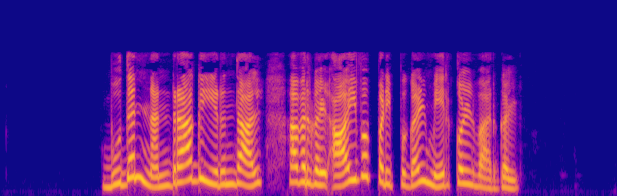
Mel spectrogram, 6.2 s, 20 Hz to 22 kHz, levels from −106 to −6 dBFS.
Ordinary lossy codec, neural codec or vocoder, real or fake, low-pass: MP3, 64 kbps; none; real; 7.2 kHz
